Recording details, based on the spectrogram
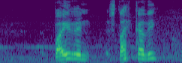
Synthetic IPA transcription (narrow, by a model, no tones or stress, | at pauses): paːjɾɪn | st̪ajhkaðɪ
